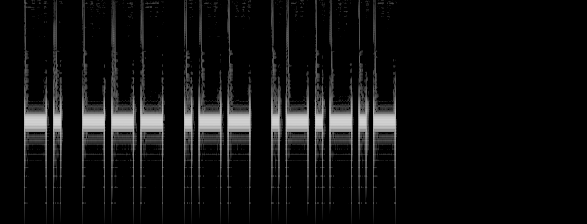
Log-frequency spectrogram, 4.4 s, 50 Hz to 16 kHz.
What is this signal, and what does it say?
Morse code, heard as a keyed tone, about 22 wpm, 700 Hz. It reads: NOW.
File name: practice / 22wpm / Sentences with 2-Word Phrases - 22wpm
